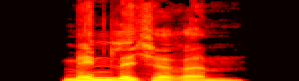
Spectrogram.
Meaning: strong dative masculine/neuter singular comparative degree of männlich
- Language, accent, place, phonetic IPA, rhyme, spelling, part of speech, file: German, Germany, Berlin, [ˈmɛnlɪçəʁəm], -ɛnlɪçəʁəm, männlicherem, adjective, De-männlicherem.ogg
